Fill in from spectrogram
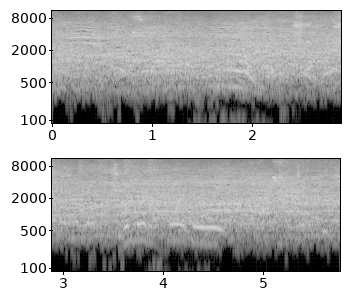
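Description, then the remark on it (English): A home crowd at a basketball game cheers in a loud, steady roar that fills the whole stretch, with scattered higher shouts rising briefly above the dense wash of voices. “Well, the crowd, our crowd over the other side. It's got involved there. Yeah, they're into it now.”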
